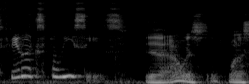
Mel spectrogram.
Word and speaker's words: Felix Felicis: Megan, I'm going to have you pronounce that one because I always get it wrong. Why. It's Felix Felicis.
